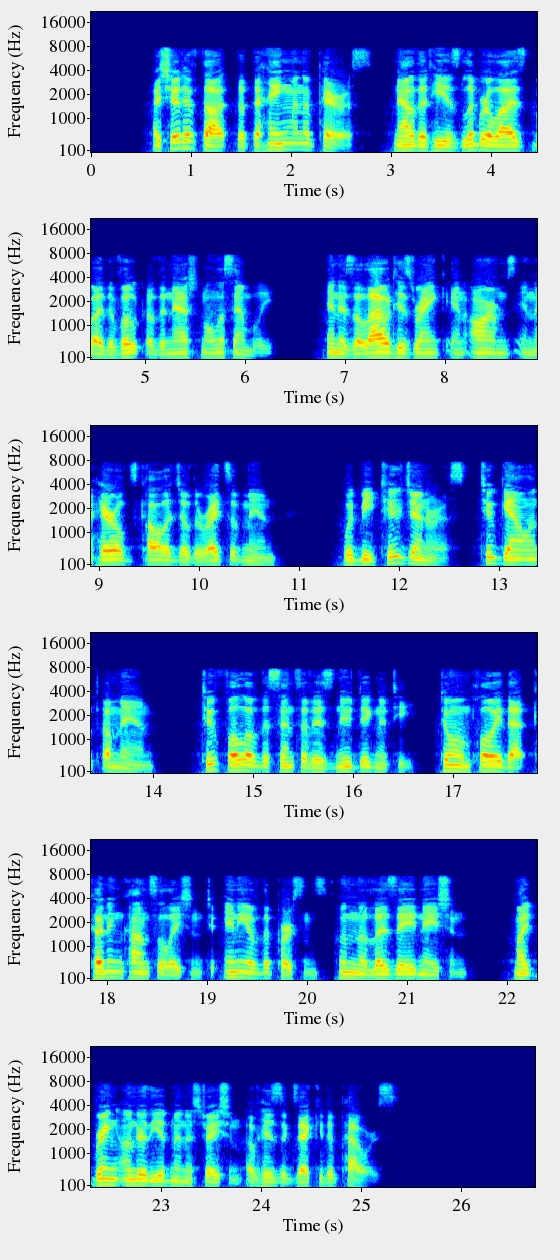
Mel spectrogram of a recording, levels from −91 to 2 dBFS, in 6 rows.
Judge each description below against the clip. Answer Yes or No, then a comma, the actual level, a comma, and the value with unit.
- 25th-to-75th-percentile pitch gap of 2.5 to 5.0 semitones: Yes, average, 3.7 semitones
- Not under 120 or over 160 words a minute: No, average, 175 wpm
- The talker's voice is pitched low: Yes, low, 120 Hz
